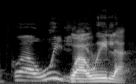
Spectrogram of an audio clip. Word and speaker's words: Coahuila: ¿Cómo se pronuncia? Coahuila.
